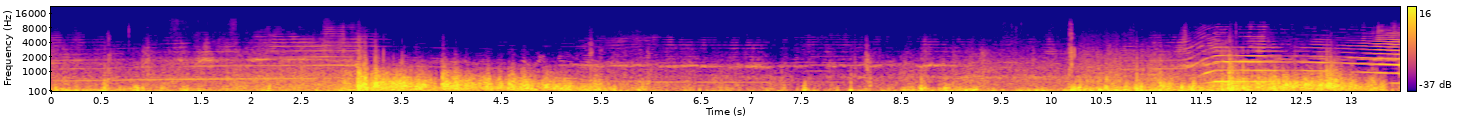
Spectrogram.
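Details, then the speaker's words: SkyFighter v3 foam RC plane on its maiden flight, Turnigy 3648 1450kv brushless motor pulling about 2462 W on an HK 90/100A ESC: a thin high-pitched whistle rises and falls with each pass over heavy wind rush; cause unknown. "whoa whoa that say that sounds funky whistling too man I was going to say you got a little more high pitch whistle"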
